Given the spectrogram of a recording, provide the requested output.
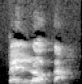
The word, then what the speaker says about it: pelota: accents in the vowels words that end in ns or above you are usually stressed on the next to last so we have pelota you see pelota it sounds in lot that's why it's marking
